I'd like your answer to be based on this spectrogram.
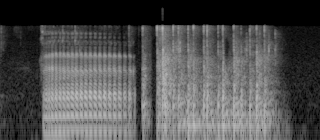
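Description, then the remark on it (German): A drum roll tapped on a table: a fast, even run of loud knocks, a brief pause, then a second busier burst of rapid tapping before it stops abruptly. “Trommelwirbel.”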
